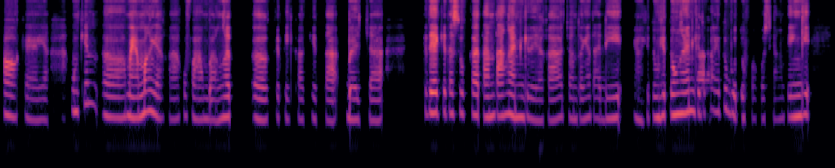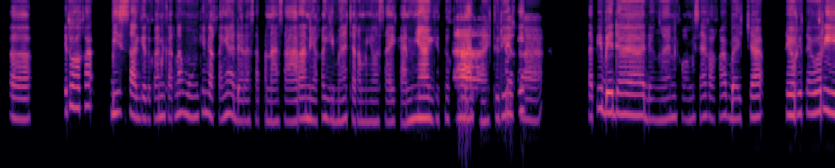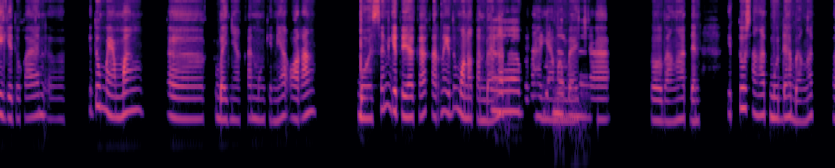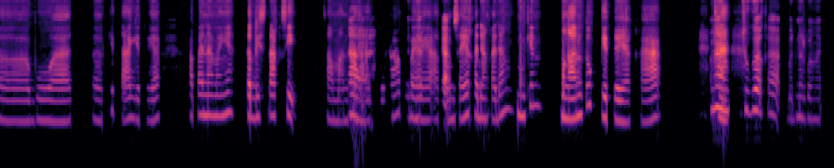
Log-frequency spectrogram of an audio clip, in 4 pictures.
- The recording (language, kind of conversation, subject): Indonesian, advice, Apa yang bisa saya lakukan agar lebih mudah memulai dan mempertahankan sesi fokus?
- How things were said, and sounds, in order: none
